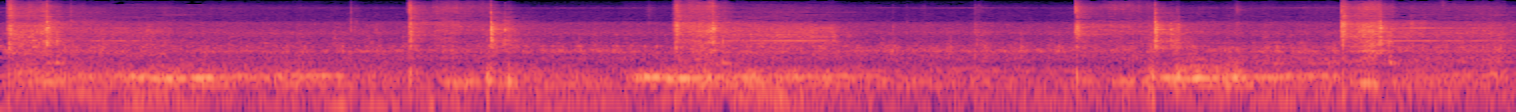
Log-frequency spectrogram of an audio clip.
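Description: A belt-type combination weigher running its weigh-and-discharge cycle. Clusters of sharp metal clacks from the stainless gates and chutes repeat about every two to three seconds, with a low hum from the belt drives starting and stopping between them.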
